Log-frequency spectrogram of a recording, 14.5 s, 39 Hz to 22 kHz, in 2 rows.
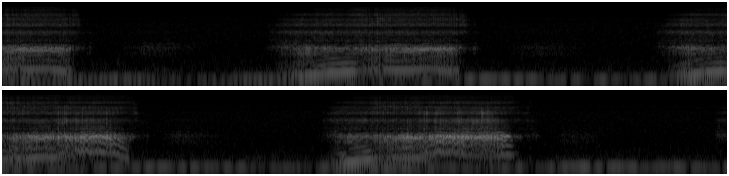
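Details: Real sleep snoring of a person who snored and then woke up: deep, rumbling snores on each in-breath, about 14 breaths a minute, softer airflow between, quiet room.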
